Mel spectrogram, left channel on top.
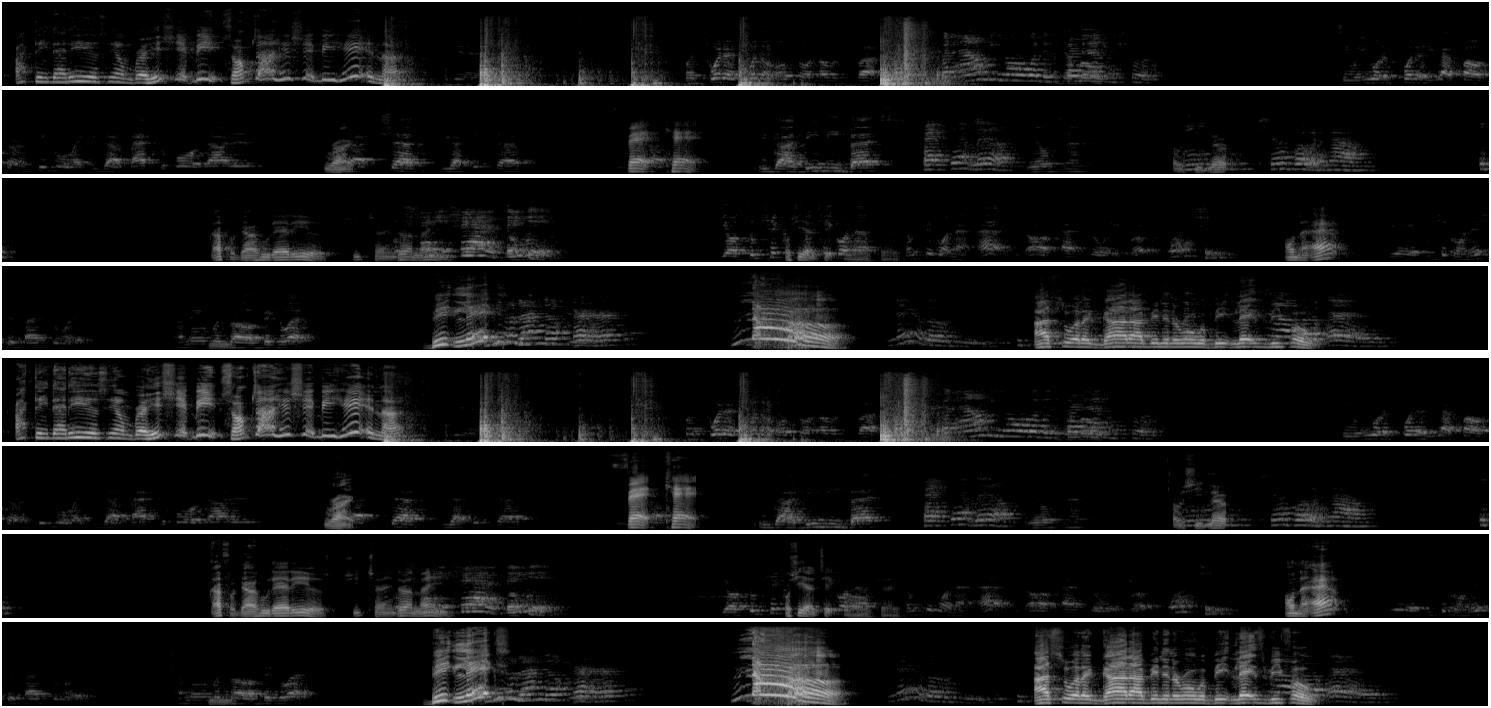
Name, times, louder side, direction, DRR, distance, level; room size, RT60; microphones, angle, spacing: voice 1, 0.1-4.1 18.1-18.4 21.1-21.8 26.6-27.1 31.8-33.0 33.3-34.2 37.7-37.9 42.6-43.1 46.7-46.9 48.8-49.5 51.9-53.0 54.9-57.8, right 5 dB, 50° right, 0.6 m, -29 dB
sound 1, 3.8-4.2 4.8-5.4 5.8-5.9 6.3-6.6 7.4-8.0 8.8-9.5, right 1 dB, 10° right, 0.8 m, -29 dB
voice 2, 4.5-5.0 6.8-9.5 10.6-11.1 13.3-16.3 16.6-17.4 18.3-20.1 21.3-21.6 22.4-23.9 25.1-25.6 34.8-35.1 36.9-38.4 38.8-41.3 43.6-45.4 46.3-47.6 50.3-50.6, left 2 dB, 75° left, 4.0 m, -49 dB
voice 3, 9.4-11.6 24.1-25.0 26.6-28.6 29.6-29.7 33.6-35.2 41.4-42.0 49.4-51.0 53.5-55.2 55.6-55.7 57.0-58.5, left 1 dB, 35° left, 7.6 m, -45 dB
28.0 x 13.0 x 3.0 m
head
